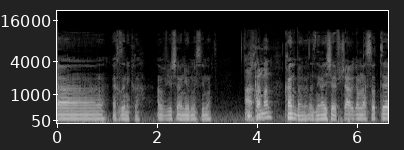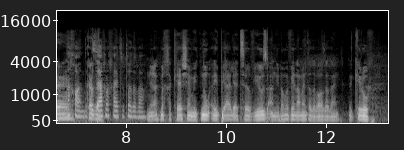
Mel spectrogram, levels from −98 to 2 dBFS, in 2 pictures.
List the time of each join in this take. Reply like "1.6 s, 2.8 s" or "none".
1.0 s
